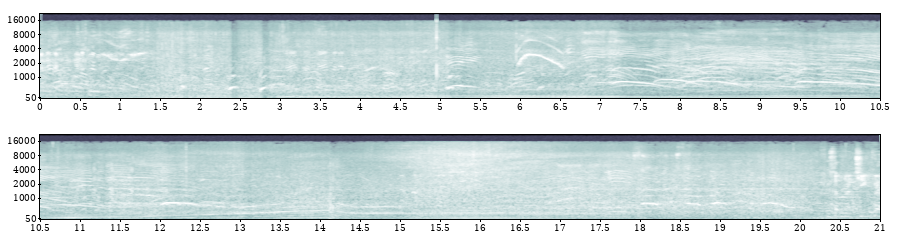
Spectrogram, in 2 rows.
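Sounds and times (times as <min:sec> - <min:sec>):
car engine accelerating: 0:00.0 - 0:21.0
spectator voices: 0:06.6 - 0:20.3.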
